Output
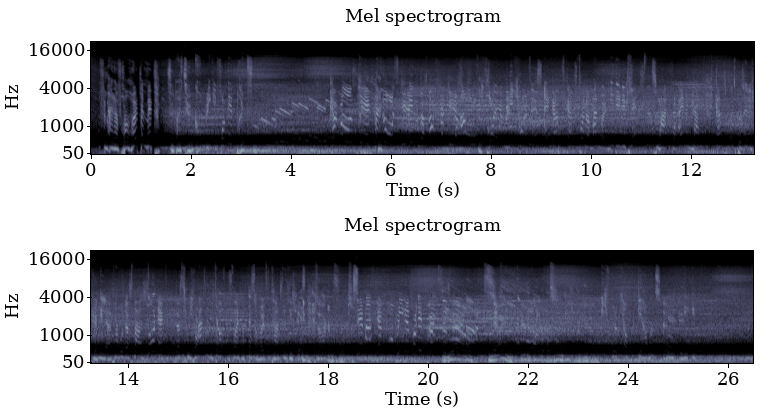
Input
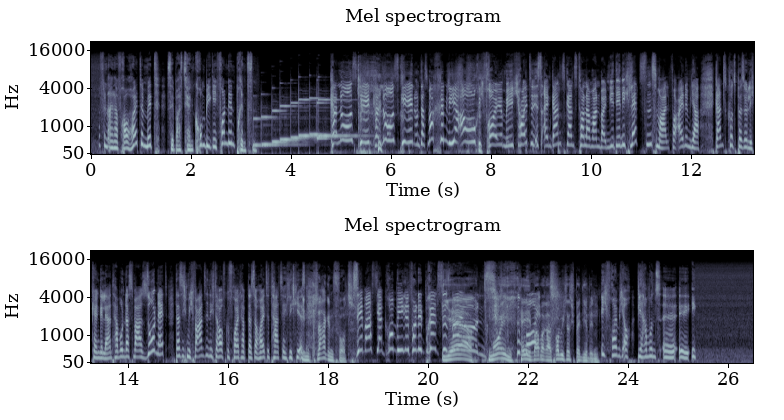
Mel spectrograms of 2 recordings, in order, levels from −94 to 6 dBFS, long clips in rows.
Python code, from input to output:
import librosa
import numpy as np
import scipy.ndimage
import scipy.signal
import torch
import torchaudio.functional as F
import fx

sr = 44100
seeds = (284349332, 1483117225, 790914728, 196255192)

y = fx.pitch_ramps(x, sr, semitones=-6.0, every_ms=335)
y = scipy.signal.sosfilt(scipy.signal.cheby2(4, 50, [300.0, 670.0], 'bandstop', fs=sr, output='sos'), y)
y = fx.echo_diffused(y, sr, ms=1523, feedback_pct=47, wet_db=-4.5)
y = y * 10.0 ** (-8.5 / 20.0)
